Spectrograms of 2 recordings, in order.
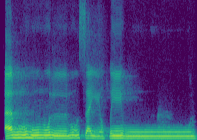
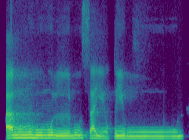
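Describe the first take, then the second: The two takes are said the same way.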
